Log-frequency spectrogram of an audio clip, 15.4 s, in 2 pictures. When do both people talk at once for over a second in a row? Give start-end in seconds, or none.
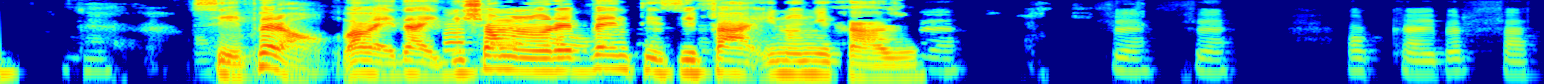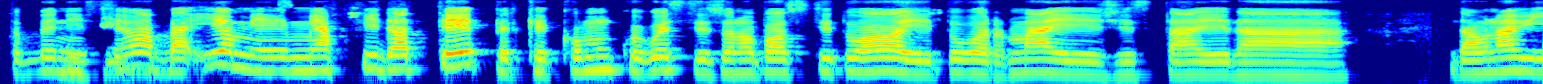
2.2-3.6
